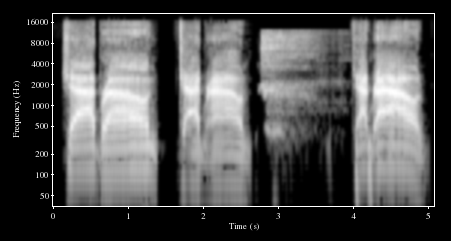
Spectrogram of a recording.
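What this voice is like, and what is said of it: Imitates another person's voice. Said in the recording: “That's the Pat McAfee impersonation.”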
